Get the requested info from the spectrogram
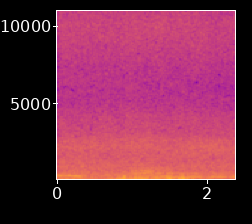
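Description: A voice chanting in long, held low notes, devotional chanting in a Hindu temple, with a few low thumps about halfway through.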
